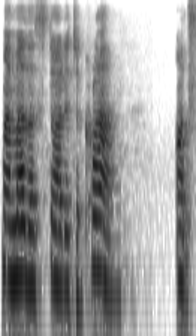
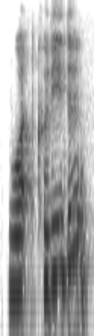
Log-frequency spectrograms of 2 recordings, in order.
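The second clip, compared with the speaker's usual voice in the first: ordinary delivery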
